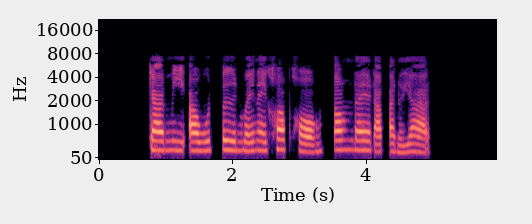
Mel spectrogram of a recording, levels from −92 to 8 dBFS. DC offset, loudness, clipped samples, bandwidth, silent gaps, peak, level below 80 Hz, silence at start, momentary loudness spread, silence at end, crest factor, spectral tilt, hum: under 0.1%; -17 LUFS; under 0.1%; 7.8 kHz; 1.71-1.83 s, 3.37-3.51 s, 4.28-4.33 s; -2 dBFS; -68 dBFS; 0.75 s; 7 LU; 1.05 s; 16 dB; -5 dB/octave; none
